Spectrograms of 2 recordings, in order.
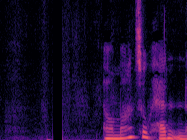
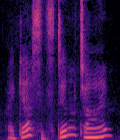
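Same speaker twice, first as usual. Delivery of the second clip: put-on high, louder child's hint; hopeful hint; 10 semitones higher, 5 dB louder than usual. A narrator's reading. Hungry boy to his father about dinner, hopeful hint.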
